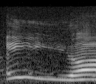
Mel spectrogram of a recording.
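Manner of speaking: exaggerated, drawn-out push on "Iya"; overdone stress. Shown as a demonstration. Teacher warning against too much emphasis, "Iya" pushed too hard. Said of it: "tapi jangan terlalu".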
